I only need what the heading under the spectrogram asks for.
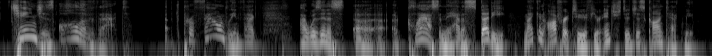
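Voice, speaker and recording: A man speaks at a moderate pace in a fairly high, somewhat breathy voice with very wide pitch swings. The recording is very clean, with a silent background. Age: 50s. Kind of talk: monologue podcast with preaching tone.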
